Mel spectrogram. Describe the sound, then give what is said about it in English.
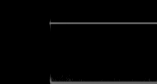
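After a brief silence, an SMPTE intermodulation distortion test tone starts abruptly: a loud, steady low hum paired with a thin, piercing high whine, held constant to the end with no voices. “I don't know what IMD-SMPTE is, or IMD-7350, but I wonder if I can play that. What happens if I play it?”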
